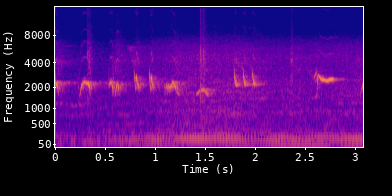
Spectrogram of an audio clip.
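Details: Greater green leafbird giving its plain original song without added phrases: short, bright whistled notes with quick downward slurs, a triple burst near the middle, and a final rising-falling whistle over a low hum.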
